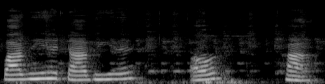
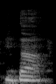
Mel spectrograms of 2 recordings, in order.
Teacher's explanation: पा भी है, टा भी है और हा, सब अघोष व्यंजन है और द घोष व्यंजन है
